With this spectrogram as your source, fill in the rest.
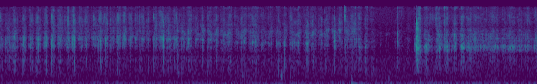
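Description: A small solid ice cube, held in both hands, is scratched with long fingernails. Quiet, bright, rapid scratching and ticking strokes repeat steadily, with one sharper click near the end.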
